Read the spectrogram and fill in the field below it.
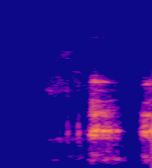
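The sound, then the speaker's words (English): A dog, Marshy Faith, barks twice in quick succession downstairs, muffled, with a softer grumbling lead-in before the first bark. “And we have some barking going on downstairs from Marshy Faith.”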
